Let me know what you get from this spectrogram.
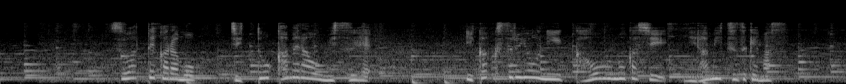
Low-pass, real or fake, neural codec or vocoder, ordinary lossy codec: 7.2 kHz; real; none; Opus, 64 kbps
